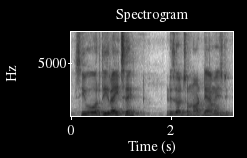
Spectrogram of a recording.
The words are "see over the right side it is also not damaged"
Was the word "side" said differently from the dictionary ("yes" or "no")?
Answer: yes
